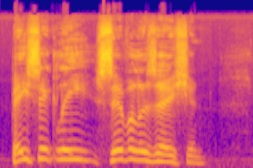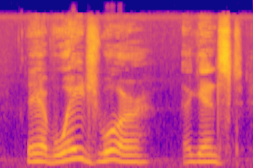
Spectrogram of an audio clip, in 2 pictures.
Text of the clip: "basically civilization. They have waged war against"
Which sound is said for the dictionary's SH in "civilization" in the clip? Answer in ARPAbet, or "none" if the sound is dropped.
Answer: SH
